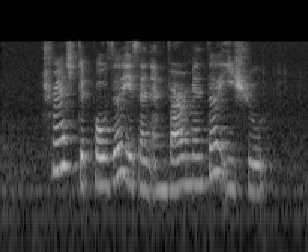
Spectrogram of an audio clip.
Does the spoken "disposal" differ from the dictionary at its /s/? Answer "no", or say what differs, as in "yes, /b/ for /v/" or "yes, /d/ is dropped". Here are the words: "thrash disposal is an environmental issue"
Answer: yes, /s/ is dropped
